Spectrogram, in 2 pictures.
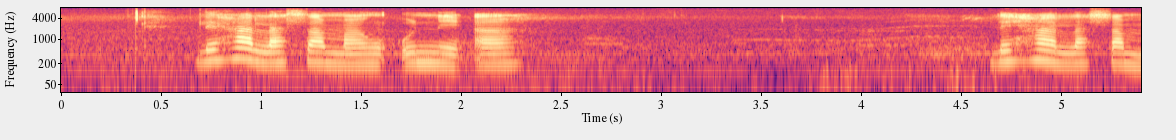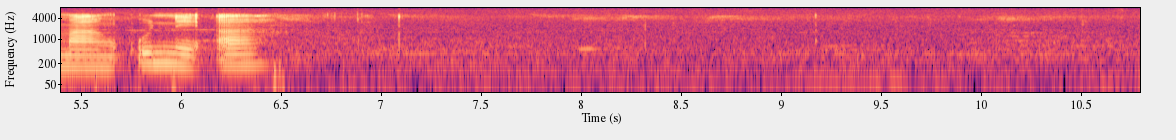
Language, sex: Southern Sotho, female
